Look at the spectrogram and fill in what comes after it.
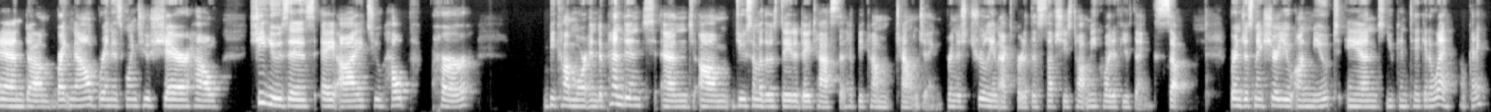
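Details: Adult woman speaking; normal speech.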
